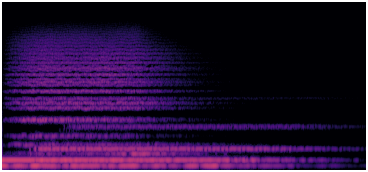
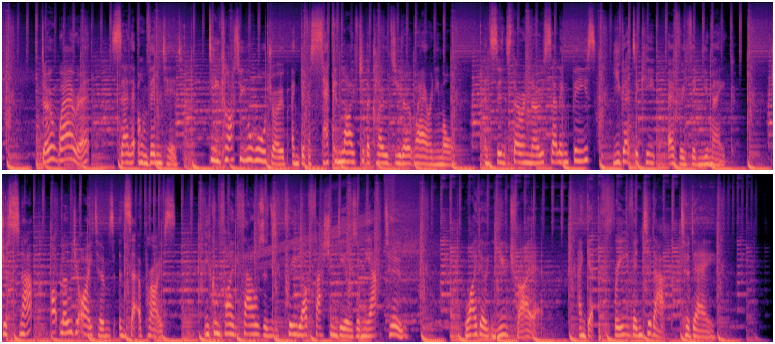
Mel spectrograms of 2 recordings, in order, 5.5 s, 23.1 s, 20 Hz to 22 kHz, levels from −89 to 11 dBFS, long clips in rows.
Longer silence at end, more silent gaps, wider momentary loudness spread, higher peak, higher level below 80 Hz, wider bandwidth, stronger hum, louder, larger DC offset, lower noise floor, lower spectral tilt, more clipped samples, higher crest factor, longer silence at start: first, 0.6 s vs 0.2 s; neither; first, 17 LU vs 7 LU; second, -24 dBFS vs -4 dBFS; second, -76 dBFS vs -24 dBFS; second, 14 kHz vs over 20 kHz; neither; second, -38 LUFS vs -16 LUFS; neither; first, -68 dBFS vs -36 dBFS; about the same, -5 dB/octave vs -4.5 dB/octave; neither; about the same, 14 dB vs 12 dB; about the same, 0 s vs 0 s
